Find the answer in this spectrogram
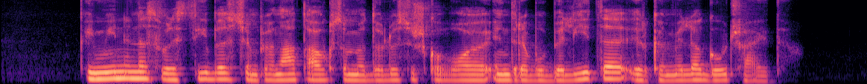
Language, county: Lithuanian, Vilnius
